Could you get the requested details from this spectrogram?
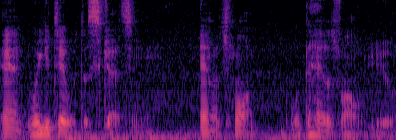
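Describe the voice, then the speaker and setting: A stern male cinema staffer, put on by a man, speaking low and hushed. His voice sits well below the teller's own pitch and stays quiet and accusing throughout. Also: sing-song, fairly quick, gravelly, a little hiss or hum.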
